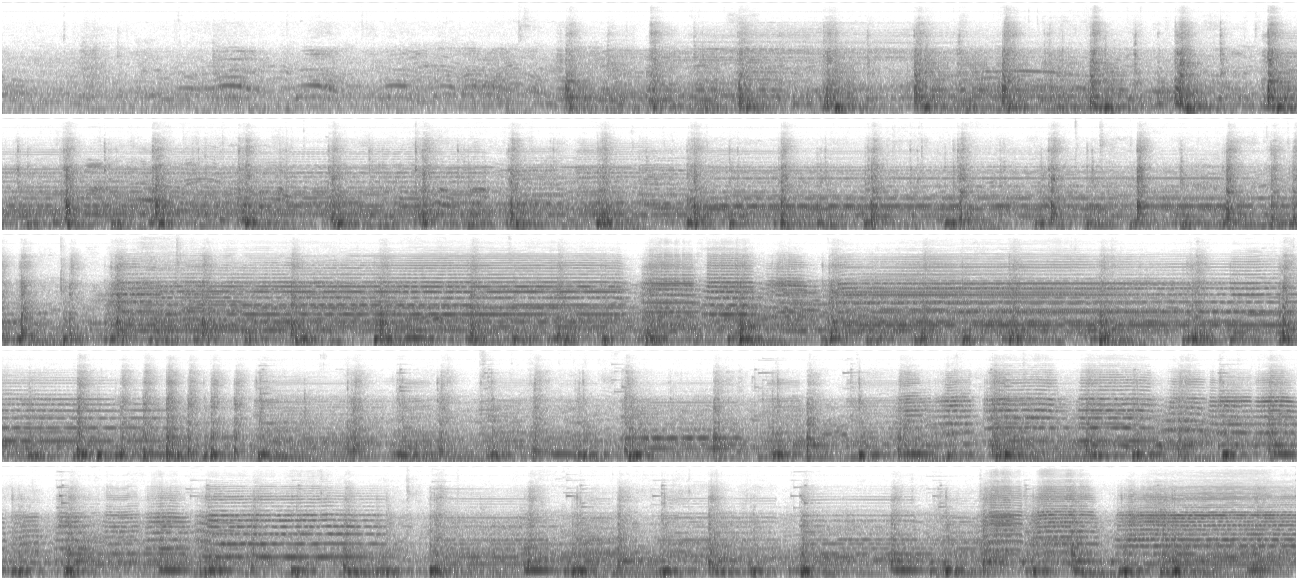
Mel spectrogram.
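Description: High school marching band playing its halftime show, brass with drums and percussion, starting about three seconds in and growing louder.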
